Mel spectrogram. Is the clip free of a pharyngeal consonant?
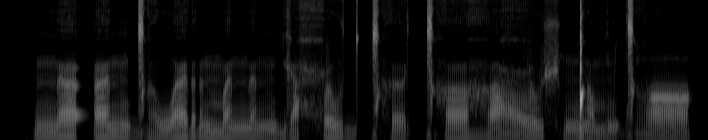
no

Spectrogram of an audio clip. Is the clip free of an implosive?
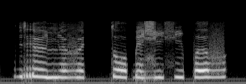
no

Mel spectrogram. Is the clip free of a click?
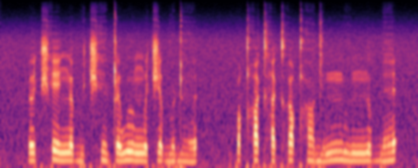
yes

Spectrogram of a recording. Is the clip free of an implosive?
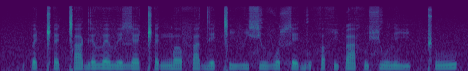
no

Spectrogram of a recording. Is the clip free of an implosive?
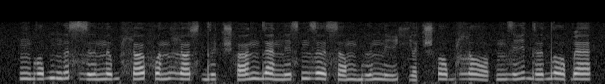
no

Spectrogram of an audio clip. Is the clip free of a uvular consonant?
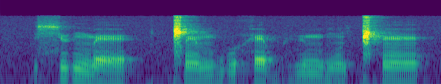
yes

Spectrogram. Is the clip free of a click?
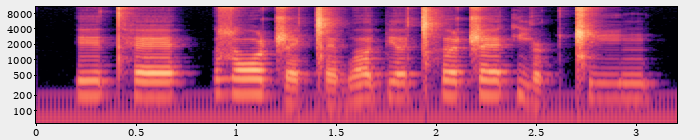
no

